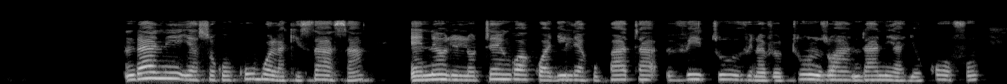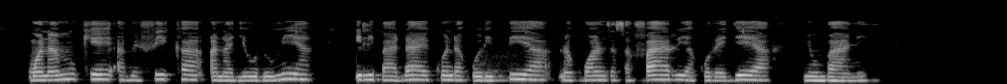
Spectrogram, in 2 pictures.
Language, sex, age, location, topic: Swahili, female, 36-49, Dar es Salaam, finance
